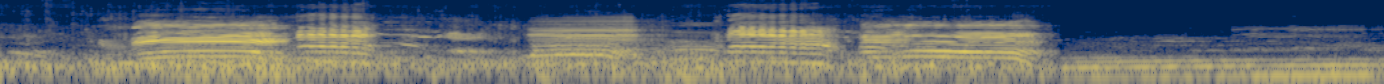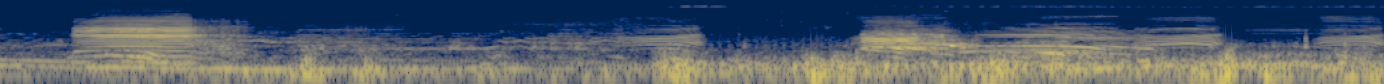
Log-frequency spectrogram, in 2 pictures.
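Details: Thousands of tame cows walking toward a green grass field to eat: several loud, drawn-out moos in quick succession, then scattered quieter lowing from other animals, with a low rumble mid-clip and a thin steady high whine near the end.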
